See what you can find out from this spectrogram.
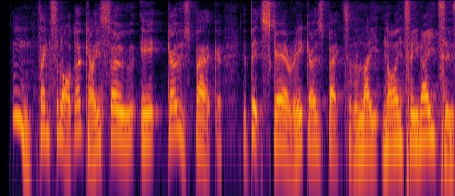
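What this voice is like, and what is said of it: British accent. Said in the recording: “your British accent ... I love it. I love it. Other side of the pond.”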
